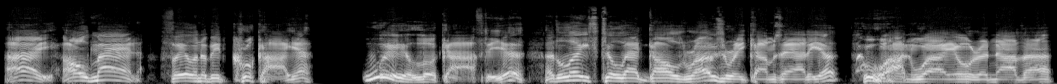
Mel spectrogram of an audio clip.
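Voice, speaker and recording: Bright, creaky Australian jailer. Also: male voice, mid-range voice, animated, takes it slowly, dry recording, exaggerated voice. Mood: menacing. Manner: coarse, slangy, menacing. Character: bullying, sneering Australian prison guard. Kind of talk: video game voice acting.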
